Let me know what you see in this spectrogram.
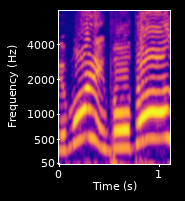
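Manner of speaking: ear-splitting yell, very high, very loud, excited. Reenacting how she greeted everyone, retelling a loud shout. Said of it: "look at how the audio spiked on that".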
